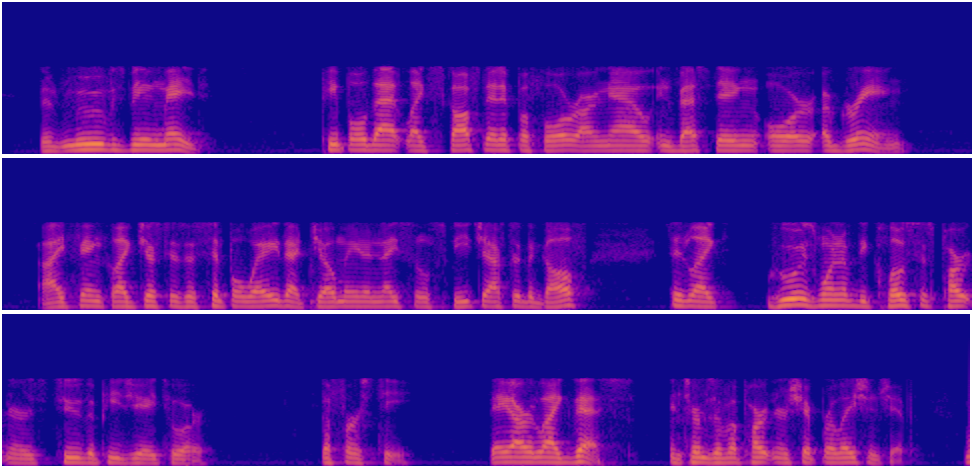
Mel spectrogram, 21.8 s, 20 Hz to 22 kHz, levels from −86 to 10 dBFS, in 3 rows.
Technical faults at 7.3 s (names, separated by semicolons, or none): packet loss with pitch repetition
